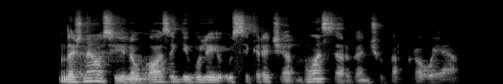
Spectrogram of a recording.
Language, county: Lithuanian, Vilnius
